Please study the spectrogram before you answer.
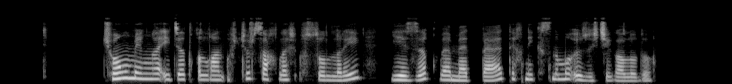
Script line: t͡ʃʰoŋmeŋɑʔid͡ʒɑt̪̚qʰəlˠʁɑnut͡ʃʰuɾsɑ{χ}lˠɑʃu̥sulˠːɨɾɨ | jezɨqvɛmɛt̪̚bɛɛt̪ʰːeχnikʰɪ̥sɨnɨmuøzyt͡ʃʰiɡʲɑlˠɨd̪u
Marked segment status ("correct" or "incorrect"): correct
